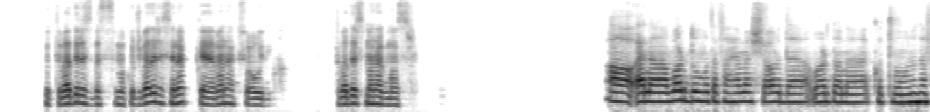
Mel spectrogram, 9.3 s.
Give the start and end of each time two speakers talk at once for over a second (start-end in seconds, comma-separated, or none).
none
